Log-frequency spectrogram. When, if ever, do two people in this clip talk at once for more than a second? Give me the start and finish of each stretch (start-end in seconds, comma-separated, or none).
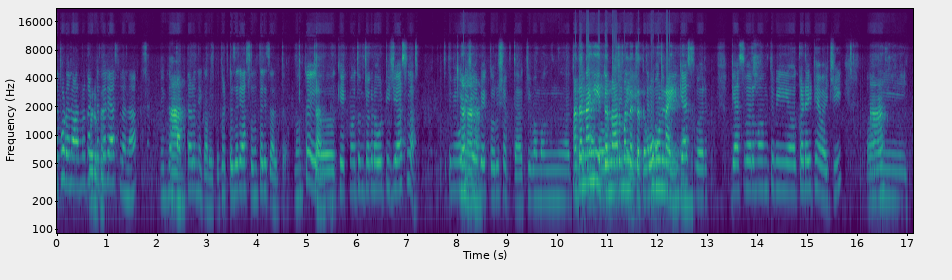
10.5-12.6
